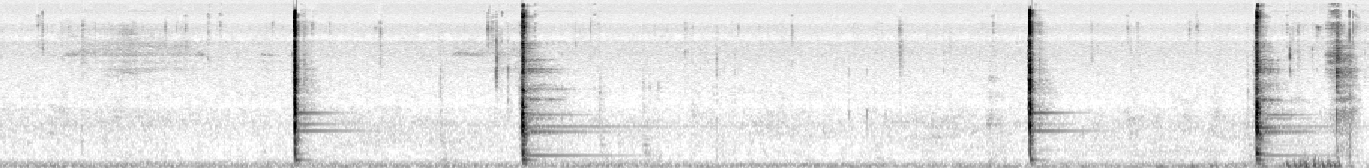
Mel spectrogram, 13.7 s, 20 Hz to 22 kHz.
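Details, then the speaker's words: 1999 Four Winds 33SL 34 ft motorhome, Ford F53 V10 Triton: plugging a harness back in makes a relay click every two to three seconds; engine battery still connected; house batteries drain; cause unknown. "but if i plug this harness back in you'll hear that this relay will click"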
